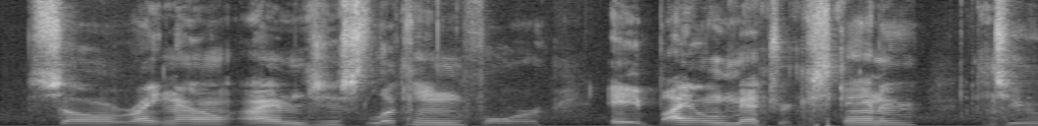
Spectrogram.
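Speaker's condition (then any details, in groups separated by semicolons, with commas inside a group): Cerebral palsy, mild; speech sometimes affected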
